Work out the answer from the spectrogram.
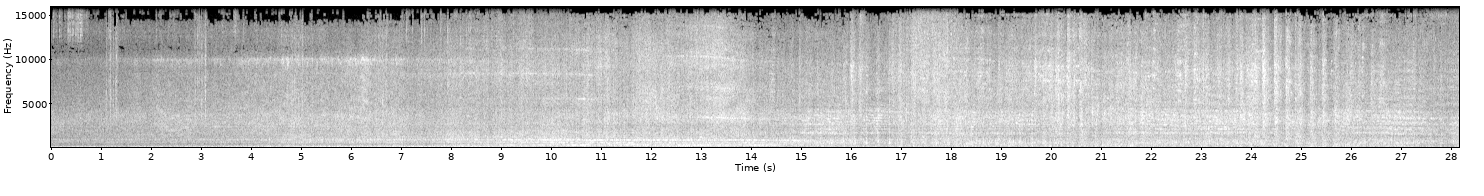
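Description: Three-section diesel freight locomotive rumbling as it approaches, with a steady whining tone as it passes close, then a long train of freight wagons rolling by with a fast, rhythmic clickety-clack of wheels over the rail joints.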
